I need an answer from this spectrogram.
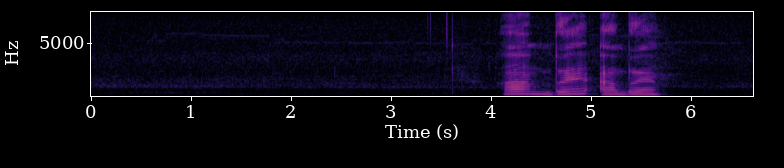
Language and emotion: Russian, neutral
